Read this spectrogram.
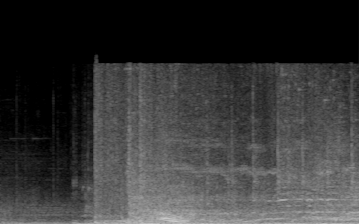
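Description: Glass shatters with a loud crash.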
